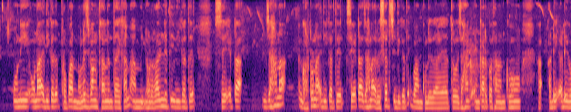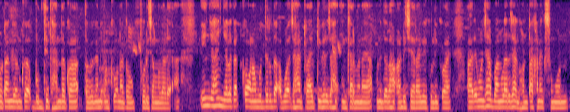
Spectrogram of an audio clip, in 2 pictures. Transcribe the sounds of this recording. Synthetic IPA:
uniɔnaʔɛd̪ikat̪ɛpɾɔpaɾnɔled͡ʒbaŋt̪ʰalɛnt̪aɛkʰanamit̪̚ˀɦɔɽɔɾad͡ʒnit̪̬iːd̪ikat̪ɛt̪̚sɛɛʈaʔ | d͡ʒaɦanaʔ | ɡʱɔʈɔnaʔid̪ikat̪ɛt̪̚sɛːʈaʔd͡ʒaɦanaʔɾisəɾt͡ʃɛd̪ikat̪ɛbamkɔlɛd̪aat̪ɔd͡ʒaɦãkɛŋkaɾkɔt̪ʰaunkuɦɔ̃aɖiʔaɖiɡʱɔʈaŋɡɛunkabud̪ʱːit̪and̪akɔwat̪ɔbɛɡaniunkɔɔnakɔpʰɔɾit͡ʃalnad̪aɽɛja̰ʔaiɲd͡ʒaɦãɲɛlkat̪̚kɔɔnamud̪ʱjɔɾɛd̪ɔʔɔbɔaʔd͡ʒaɦãʈɾajb̚ʈibʱiɾɛd͡ʒaɦãʔɛŋkaɾmɛnajaɔnid̪ɔt̪aɦãʔaɖit͡ʃɛɾaɡɛkulikɔajaɾɛmɔnd͡ʒaɦãbaŋɡlaɾɛd͡ʒaɦãɡʱɔɳʈakʰanɛksumɔn

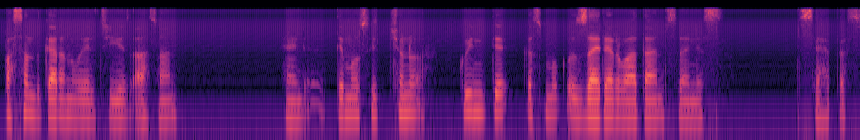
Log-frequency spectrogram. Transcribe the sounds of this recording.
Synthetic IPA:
pɐsɐnd̪kɐɾɐnʋɐjilt͡ʃiːza̰ːsaːn | ẽːɳɖt̪imɐsit͡ʃʰunu | kunʲt̪ikɐsmukzɐɾʲɐɾʋaːd̪aːnsɐːnis | sɐɦɐt̪ɐs

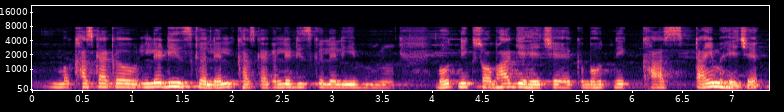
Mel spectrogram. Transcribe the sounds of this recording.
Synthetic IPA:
kʰaskakeleɖizkelelkʰaskakeleɖizkeleli | bəɦut̪niksɔɦbʱaɡjəɦet͡ʃʰɛːkbəɦut̪nikʰːasʈaimɦet͡ʃʰɛ

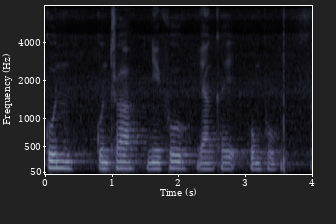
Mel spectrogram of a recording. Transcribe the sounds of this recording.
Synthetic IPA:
kunkunt̪ʰɾanipʰujaŋkʰajpumpʰu

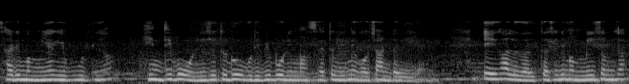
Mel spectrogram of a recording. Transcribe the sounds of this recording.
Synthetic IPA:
saːɖiːməmːijãːkeboːld̪ijãː | hɪ̃nd̪iːboːlniːd͡ʒeːt̪uɖoːɡɾiːbiːboːlniːmãːsɛːt̪ʊsiːmẽːɡaːt͡ʃãɳɖea̰ːeː | eːɡəlɡəlt̪ɛːsaːɖiːməmːiːiːsəmd͡ʒãː

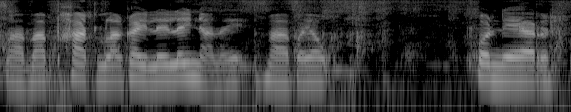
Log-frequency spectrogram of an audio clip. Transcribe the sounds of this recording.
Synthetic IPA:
maːbapʰat̪̚lakajlajlajnanajmabajaw | pʰonɛɾ

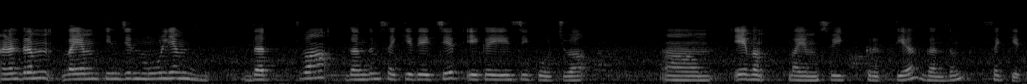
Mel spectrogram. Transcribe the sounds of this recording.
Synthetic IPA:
ɐnɐnt̪ɐɾɐmʋɐjɐmkiɲd͡ʒit̪muːljɐm | d̪ɐt̪ | ʋaːɡɐnd̪ʱumsɐkjɐt̪eːt͡ʃeːt̪eːkɐeːsikoːɾt͡ʃuʋaː | eːʋɐm | ʋɐjɐmsʋiːkɾɪt̪jɐɡɐnd̪ʱum | sɐkʰjɐt̪i

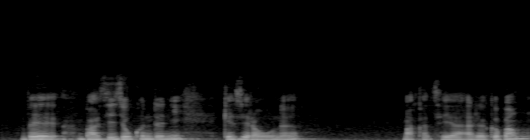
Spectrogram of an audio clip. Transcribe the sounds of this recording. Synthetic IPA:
bebazizɯwkʰɯndɯniɡ̥ezeɾawnɯ̰ | makʰat̚sʰejaa̰ɾɯɡɯbaŋ

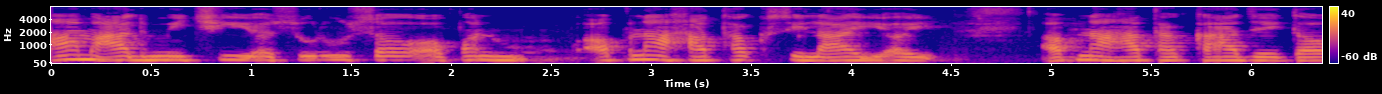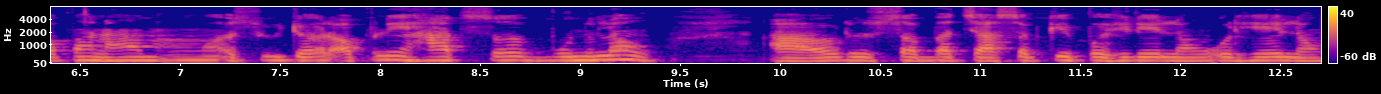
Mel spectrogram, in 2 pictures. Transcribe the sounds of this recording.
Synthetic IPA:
amad̪mit͡ʃʰisuɾusə̃ə̰pənə̰pnaɦat̪ʰəksilajəj | əpnaɦat̪ʰəkʰːad͡ʒəjt̪ɔːpənɦəmswiʈəɾə̰pneɦat̪ʰsə̃bunləɦũ | aʊɾsəbːətːʃasəb̚ʱkepəɦiɾelɦũuɽ̤elɦũ

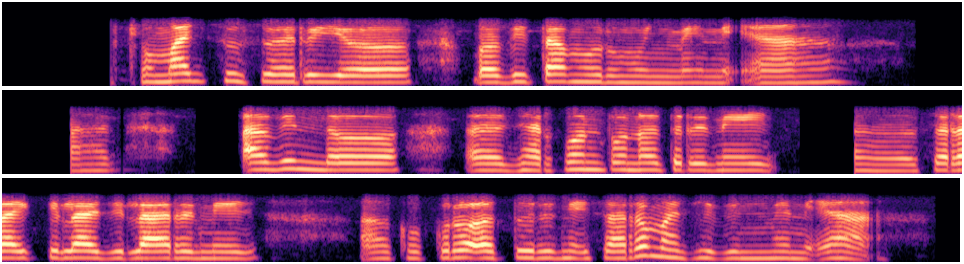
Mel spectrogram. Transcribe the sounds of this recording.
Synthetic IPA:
kɔmac̚susəɾijɔbabit̪amuɾmuɲmɛnɛʔa | ɾ | abind̪ɔ | d͡ʒʱaɾkɔnpɔnɔt̪ɾɛnic̚ˀ | səɾajkɛlad͡ʒilaɾɛnic̚ˀ | kɔkɾɔat̪uɾɛnic̚saɾɔmad͡ʒʱibinmɛnɛʔa

